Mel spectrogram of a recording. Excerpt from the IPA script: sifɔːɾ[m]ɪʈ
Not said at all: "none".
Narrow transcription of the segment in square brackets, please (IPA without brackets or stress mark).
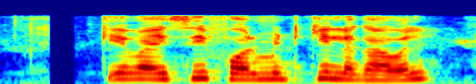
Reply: m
